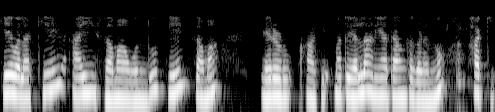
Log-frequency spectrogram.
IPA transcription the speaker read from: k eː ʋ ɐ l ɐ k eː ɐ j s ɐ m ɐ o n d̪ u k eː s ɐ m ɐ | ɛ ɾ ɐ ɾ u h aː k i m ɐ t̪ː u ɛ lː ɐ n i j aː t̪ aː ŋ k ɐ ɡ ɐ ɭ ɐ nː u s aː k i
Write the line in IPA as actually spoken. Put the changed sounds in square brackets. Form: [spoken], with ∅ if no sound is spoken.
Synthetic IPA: k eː ʋ ɐ l ɐ k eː ɐ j s ɐ m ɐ o n d̪ u k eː s ɐ m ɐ | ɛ ɾ ɐ [ɽ] u h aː k i m ɐ t̪ː u ɛ lː ɐ n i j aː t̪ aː ŋ k ɐ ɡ ɐ ɭ ɐ nː u [h] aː k i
